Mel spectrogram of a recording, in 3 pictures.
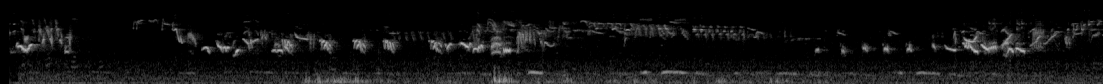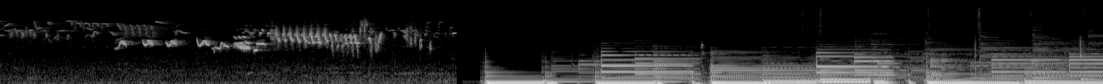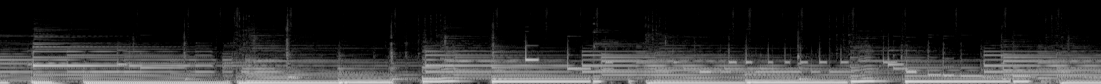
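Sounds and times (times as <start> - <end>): songbirds chirping and trilling: 0.1 - 15.7.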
